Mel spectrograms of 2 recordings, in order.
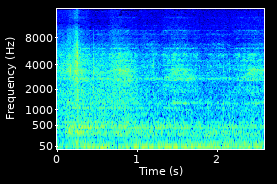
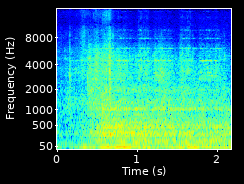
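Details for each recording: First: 2005 Scion tC, 169,000 miles, driver side front wheel spun by hand: light airy brake pad scrape, no hum or growl; wheel bearing healthy. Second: 2005 Toyota Scion tC with 169,000 miles: hand-spun passenger front wheel gives a rough, gritty hum with faint ratcheting over brake pad scrape, a worn wheel bearing causing loud cabin noise when driving; bearing to be replaced.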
